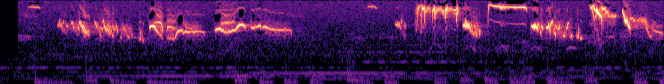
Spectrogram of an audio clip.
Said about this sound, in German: So tönt ein Rotbrüstli. Das Pfeifen haben wir vielleicht schon mal im Wald oder bei uns im Garten gehört.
